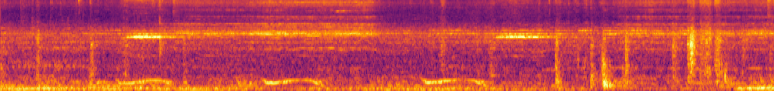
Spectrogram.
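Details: Pigeon cooing: three soft, low, arched coos spaced about one and a half seconds apart, set against a steady low rumble of engine or traffic noise, with a few sharp knocks near the end.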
